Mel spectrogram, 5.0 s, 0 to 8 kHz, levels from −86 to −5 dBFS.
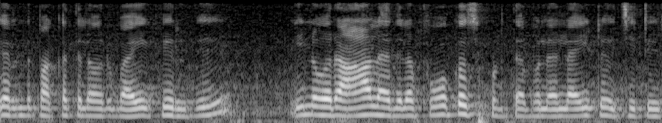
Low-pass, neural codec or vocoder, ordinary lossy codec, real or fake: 7.2 kHz; codec, 16 kHz, 8 kbps, FreqCodec, larger model; none; fake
